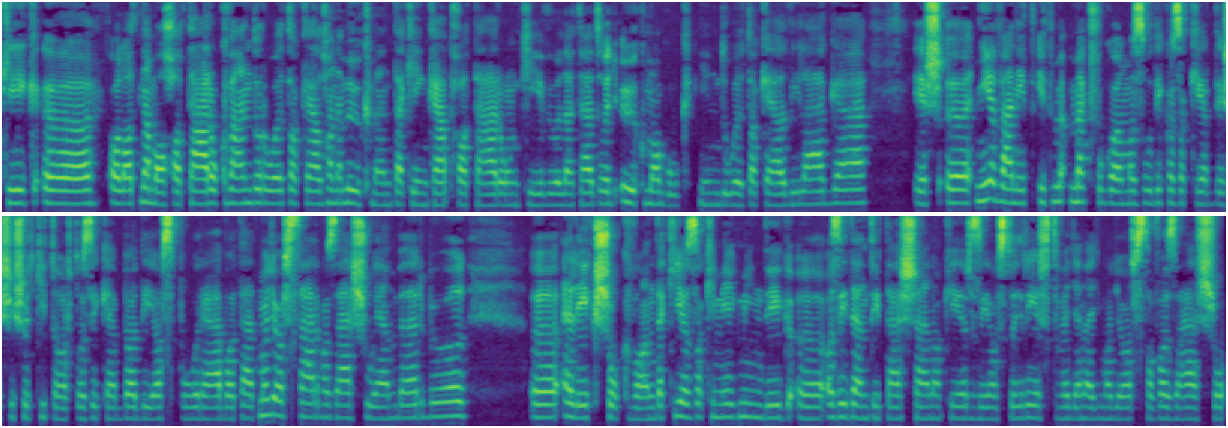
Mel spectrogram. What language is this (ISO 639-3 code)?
hun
